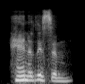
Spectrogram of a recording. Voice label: "henotheism", Indian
